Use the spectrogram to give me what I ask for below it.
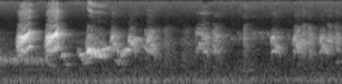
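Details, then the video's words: A pair of energetically singing green leafbirds, used to provoke and stir up a subdued bird. The notes are loud, squeaky and chirpy, in quick bursts: strong phrases in the first second and a half, then softer, rapid twittering. Background is faint and steady. "ijo sepasang gacor buat mancing emosi burung drop"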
